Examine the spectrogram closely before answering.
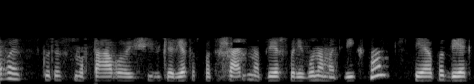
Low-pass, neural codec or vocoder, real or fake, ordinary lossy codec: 3.6 kHz; vocoder, 44.1 kHz, 80 mel bands, Vocos; fake; MP3, 16 kbps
